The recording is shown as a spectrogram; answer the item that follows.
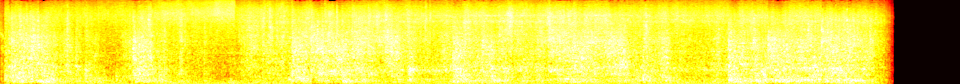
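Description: Fire hose spraying water into a burning outbuilding: a loud, steady hiss of spray that swells and eases. It cuts off suddenly near the end.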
